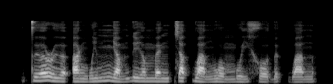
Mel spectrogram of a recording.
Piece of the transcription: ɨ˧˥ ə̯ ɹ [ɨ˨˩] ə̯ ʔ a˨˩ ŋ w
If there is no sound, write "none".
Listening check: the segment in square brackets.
ɨ˨˩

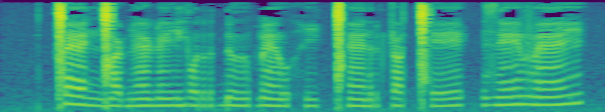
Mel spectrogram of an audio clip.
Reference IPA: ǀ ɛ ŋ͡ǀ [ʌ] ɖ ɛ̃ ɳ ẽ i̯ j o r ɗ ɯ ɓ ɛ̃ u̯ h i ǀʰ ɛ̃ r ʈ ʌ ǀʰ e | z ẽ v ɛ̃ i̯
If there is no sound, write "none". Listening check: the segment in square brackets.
ʌ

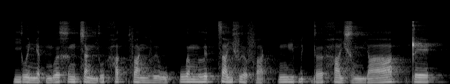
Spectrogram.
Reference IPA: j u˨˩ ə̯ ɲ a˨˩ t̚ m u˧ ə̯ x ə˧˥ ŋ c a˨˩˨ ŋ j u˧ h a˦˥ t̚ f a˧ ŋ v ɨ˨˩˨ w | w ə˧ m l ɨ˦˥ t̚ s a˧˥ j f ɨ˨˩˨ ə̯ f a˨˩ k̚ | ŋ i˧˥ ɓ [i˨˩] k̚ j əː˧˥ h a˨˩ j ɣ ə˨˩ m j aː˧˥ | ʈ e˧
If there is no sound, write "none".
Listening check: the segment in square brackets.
i˨˩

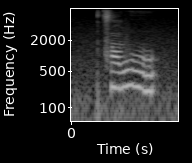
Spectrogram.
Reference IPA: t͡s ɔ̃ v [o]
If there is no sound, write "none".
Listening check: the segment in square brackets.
u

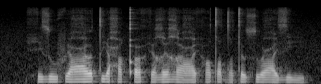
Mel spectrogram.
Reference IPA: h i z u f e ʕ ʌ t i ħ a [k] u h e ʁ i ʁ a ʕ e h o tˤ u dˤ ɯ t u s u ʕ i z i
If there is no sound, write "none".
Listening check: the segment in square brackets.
qʼ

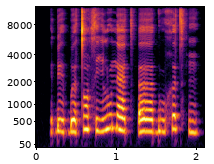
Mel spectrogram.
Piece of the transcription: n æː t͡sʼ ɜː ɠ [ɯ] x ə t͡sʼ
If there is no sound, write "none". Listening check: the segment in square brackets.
u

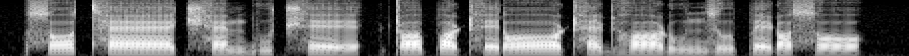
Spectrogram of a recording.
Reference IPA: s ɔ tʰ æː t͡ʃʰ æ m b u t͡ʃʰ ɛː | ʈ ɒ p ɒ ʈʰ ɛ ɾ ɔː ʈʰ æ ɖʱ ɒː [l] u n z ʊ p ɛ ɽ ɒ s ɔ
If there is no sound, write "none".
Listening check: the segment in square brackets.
ɽ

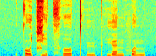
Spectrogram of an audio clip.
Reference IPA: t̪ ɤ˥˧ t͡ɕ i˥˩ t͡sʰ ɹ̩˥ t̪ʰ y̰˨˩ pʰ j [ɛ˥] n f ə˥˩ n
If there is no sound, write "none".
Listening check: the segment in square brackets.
ɛ˥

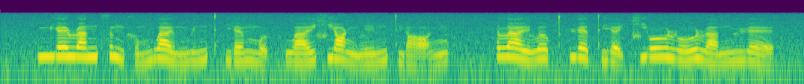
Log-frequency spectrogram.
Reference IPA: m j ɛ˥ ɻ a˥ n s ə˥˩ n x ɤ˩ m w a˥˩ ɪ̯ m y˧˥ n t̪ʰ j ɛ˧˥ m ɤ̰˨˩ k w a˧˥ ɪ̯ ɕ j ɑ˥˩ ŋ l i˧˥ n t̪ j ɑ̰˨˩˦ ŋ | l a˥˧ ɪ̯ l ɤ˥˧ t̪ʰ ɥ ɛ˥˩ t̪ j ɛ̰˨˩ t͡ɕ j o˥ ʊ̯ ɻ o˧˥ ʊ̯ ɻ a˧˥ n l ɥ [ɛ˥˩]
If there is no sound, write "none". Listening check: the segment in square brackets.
ɛ˥˩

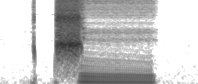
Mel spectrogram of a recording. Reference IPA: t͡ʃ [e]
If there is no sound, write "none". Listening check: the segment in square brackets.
i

